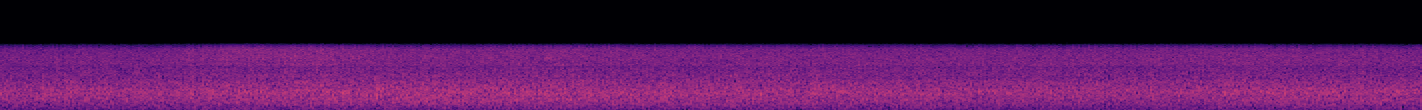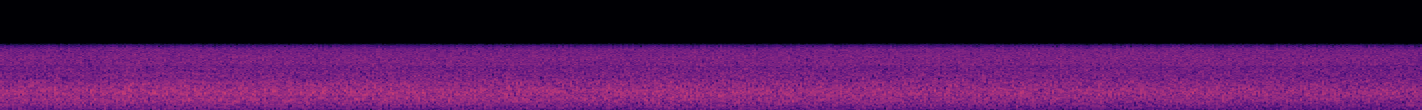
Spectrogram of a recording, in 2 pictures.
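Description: Steady rain falling, an even hiss with no thunder claps or other sudden sounds.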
